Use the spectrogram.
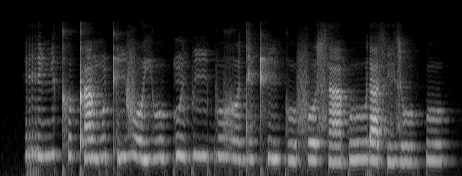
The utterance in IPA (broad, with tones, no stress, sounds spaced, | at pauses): r ɪ˨ ɲ ɪ˨ kʰ ʊ˨ kʼ ã˨ ɡʷ ã˦ kʼ i˨˦ v o˨ j uː˨ kʷ ĩ˦ p iː˦ b u˦ ɣ ʊ˦ d ɪ˦ kʰ ĩ˦ k u˨ f o˦ s ã˨ p uː˦ ɾ a˨ s ĩ˨ z uː˨ k͡p u˦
